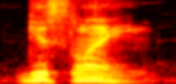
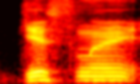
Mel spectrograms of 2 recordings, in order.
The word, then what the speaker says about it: Ghislaine: But I think you pronounce her name. Where's it at? I think it's Ghislaine. Ghislaine.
